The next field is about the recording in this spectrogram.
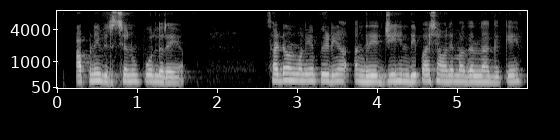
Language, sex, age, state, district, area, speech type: Punjabi, female, 30-45, Punjab, Tarn Taran, rural, spontaneous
